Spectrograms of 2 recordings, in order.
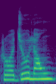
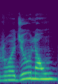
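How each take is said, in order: No difference in how they are said.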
